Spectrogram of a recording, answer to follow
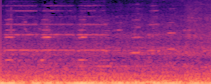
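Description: Steady low rumble of a taxi's engine and tyres heard from inside the cabin while it drives, with music playing over it.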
